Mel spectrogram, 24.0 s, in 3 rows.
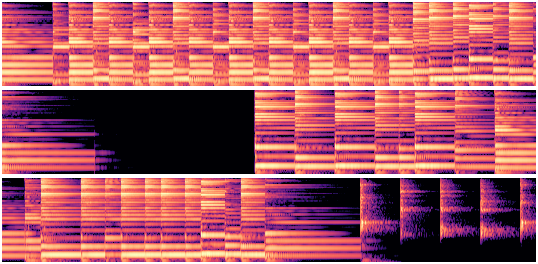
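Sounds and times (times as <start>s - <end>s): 
guitar duet: 0.0s - 9.4s, 11.8s - 21.5s.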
